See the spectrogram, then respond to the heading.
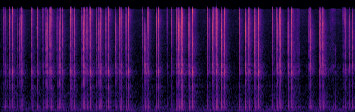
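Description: Long nails tap and scratch around the sides and top opening of a large, empty, white hollow plastic dome lamp shade. The result is quick bursts of sharp, bright clicks with scratchy texture, very little low end, and almost no ring after each tap.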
